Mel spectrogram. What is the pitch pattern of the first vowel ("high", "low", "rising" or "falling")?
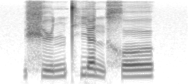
rising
